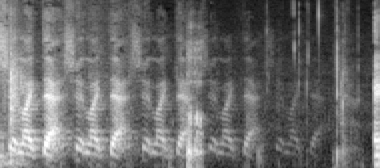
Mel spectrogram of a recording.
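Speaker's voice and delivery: fading out. Acted. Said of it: "fading repetition".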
